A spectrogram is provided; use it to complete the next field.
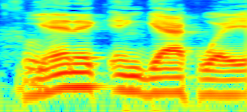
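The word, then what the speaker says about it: Yannick Ngakoue: yannick and gatway listen his name is yannick and gatway and not in jerusalem i got the first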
